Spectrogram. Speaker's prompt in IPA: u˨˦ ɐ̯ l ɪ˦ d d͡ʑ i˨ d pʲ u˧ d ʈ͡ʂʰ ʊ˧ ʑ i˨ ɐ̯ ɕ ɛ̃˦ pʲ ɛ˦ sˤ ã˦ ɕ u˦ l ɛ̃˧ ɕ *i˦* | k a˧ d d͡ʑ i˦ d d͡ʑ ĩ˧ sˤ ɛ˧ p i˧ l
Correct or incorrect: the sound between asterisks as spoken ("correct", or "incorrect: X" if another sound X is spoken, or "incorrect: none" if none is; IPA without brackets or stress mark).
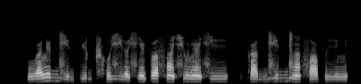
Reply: correct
